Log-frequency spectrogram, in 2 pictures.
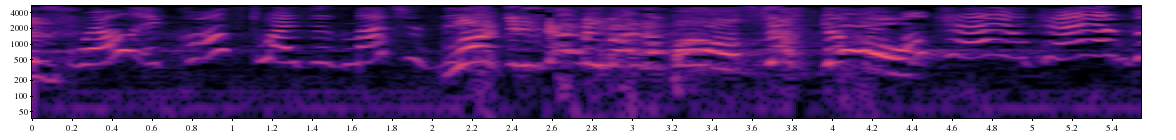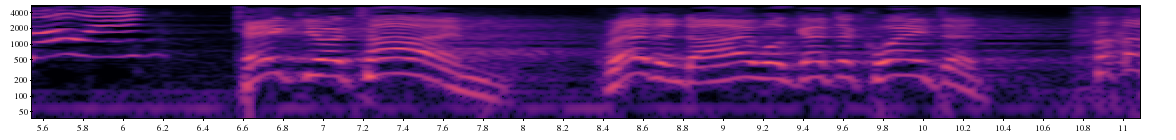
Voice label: Toilet Tissue Commercial; Husky Boy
